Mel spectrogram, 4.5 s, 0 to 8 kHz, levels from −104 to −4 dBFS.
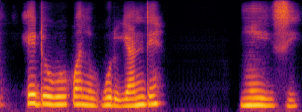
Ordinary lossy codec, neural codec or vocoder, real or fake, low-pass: none; codec, 16 kHz, about 1 kbps, DyCAST, with the encoder's durations; fake; none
